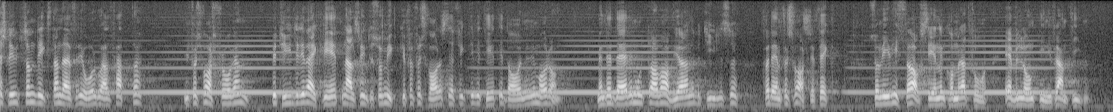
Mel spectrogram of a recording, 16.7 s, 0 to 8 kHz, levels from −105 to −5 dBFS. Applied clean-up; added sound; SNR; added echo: none; Wind instrument, woodwind instrument; 11 dB; none.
